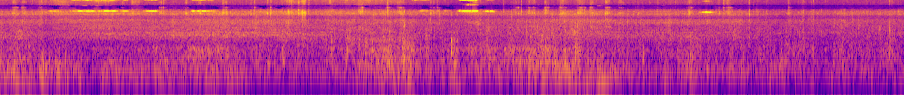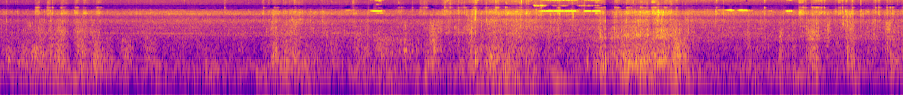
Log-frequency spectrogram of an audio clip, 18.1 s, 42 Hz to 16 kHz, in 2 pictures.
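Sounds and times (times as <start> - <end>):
low vehicle rumble: 0.0 - 18.0
suspension and body clatter: 0.0 - 18.0
tyres crunching over stones: 11.3 - 18.0.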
